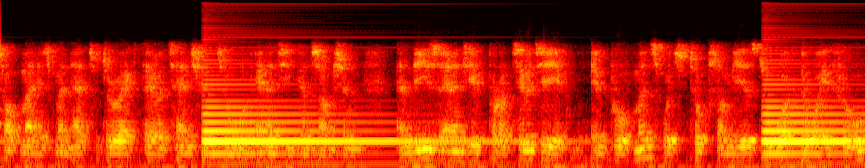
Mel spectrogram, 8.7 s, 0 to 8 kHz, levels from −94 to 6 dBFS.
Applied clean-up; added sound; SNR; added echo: none; Acoustic guitar; -4 dB; reverberation time 0.3 s.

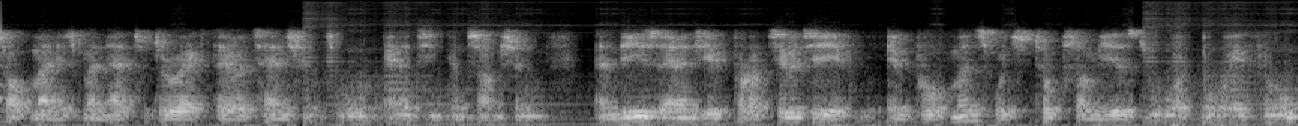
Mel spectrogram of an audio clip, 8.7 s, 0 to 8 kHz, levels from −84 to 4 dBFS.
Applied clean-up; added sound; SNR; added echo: neural separator model SepFormer DNS4.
